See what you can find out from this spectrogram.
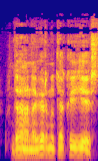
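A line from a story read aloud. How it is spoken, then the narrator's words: Relieved sigh. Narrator (Russian): облегченно вздохнул Миш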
